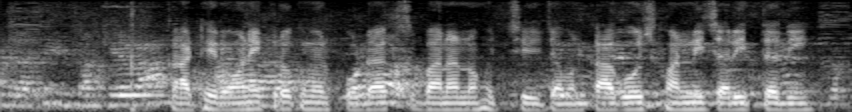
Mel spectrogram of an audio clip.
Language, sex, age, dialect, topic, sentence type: Bengali, male, 18-24, Western, agriculture, statement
